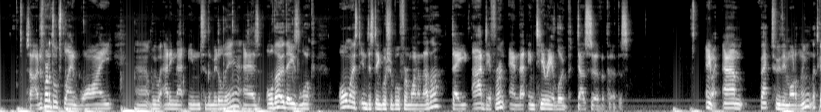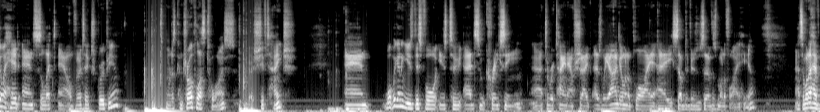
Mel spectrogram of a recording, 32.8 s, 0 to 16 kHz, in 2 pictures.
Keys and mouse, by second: 0.1 Tab, 0.8 shift+middle click, 1.1 Tab, 1.5 shift+middle click, 2.2 g, 4.0 shift+click, 4.2 Tab, 4.5 shift+click, 4.7 a, 4.9 a, 5.6 Tab, 13.0 middle click, 13.4 shift+middle click, 17.7 shift+click, 19.1 ctrl+KP_Add, 19.3 ctrl+KP_Add, 21.1 shift+h, 22.3 middle click, 22.8 a, 22.9 a, 23.3 shift+middle click, 26.8 click, 27.7 click, 28.3 shift+click, 29.1 shift+middle click, 29.4 a, 29.5 a, 29.6 middle click.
